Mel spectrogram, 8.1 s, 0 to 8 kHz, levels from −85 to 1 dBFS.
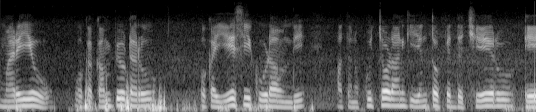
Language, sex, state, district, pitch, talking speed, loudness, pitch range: Telugu, male, Andhra Pradesh, Sri Satya Sai, 155 Hz, 95 wpm, -17 LUFS, 145-170 Hz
